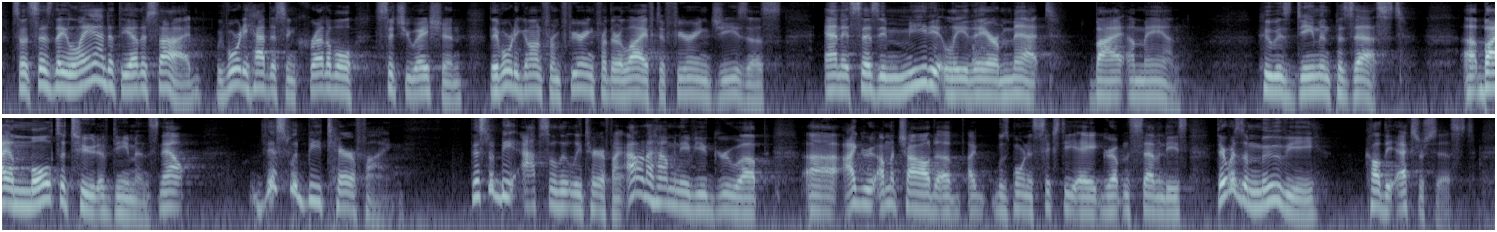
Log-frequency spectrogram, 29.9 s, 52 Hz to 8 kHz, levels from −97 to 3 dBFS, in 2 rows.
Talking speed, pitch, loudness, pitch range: 175 wpm, 135 Hz, -30 LUFS, 120-155 Hz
